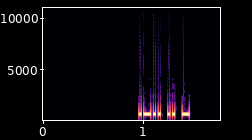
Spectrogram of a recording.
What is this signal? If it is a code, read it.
Morse code, heard as a keyed tone, about 50 wpm, 700 Hz. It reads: LIT
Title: Top Three Letter Combinations in Words 50wpm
